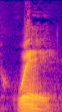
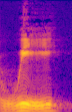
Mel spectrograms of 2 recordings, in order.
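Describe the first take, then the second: First: It does not sound like the English 'we'. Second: It sounds like the English word 'we'. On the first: The speaker calls it right. "I'm told is pronounced Hui" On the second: The speaker calls it wrong. "It's not we as you'd think"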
